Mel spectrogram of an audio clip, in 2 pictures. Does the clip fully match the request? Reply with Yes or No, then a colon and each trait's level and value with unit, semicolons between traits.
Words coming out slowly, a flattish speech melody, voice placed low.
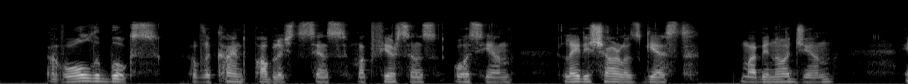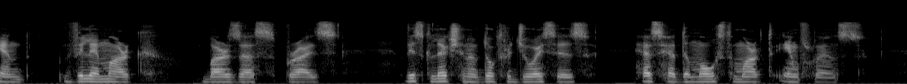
Yes: slow, 100 wpm; narrow, 1.9 semitones; low, 120 Hz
